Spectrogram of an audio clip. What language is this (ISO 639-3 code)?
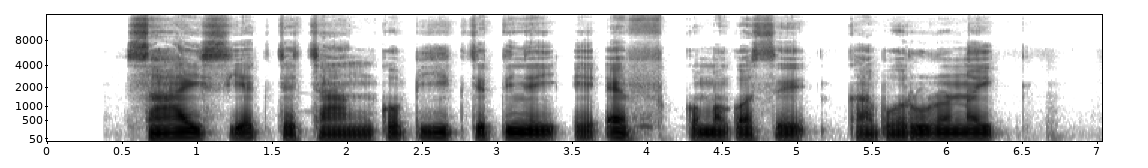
kln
